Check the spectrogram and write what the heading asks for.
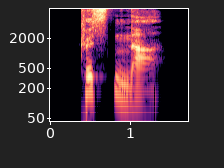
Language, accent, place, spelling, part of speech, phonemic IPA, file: German, Germany, Berlin, küstennah, adjective, /ˈkʏstn̩naː/, De-küstennah.ogg
- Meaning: offshore, coastal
